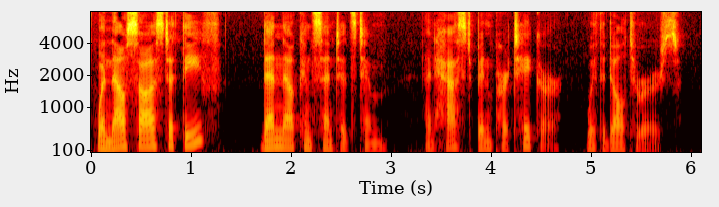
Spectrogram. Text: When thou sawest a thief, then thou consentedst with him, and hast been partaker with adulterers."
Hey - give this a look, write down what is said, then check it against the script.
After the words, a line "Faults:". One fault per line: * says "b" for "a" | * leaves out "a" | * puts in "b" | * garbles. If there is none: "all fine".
When thou sawest a thief, then thou consentedst him, and hast been partaker with adulterers."
Faults:
* leaves out "with"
